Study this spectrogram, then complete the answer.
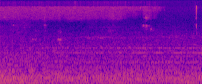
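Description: A fast spaceship flies in the Star Citizen game, giving a steady low engine roar and rumble with a faint high hiss, constant and moderately quiet, with no talking.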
